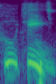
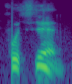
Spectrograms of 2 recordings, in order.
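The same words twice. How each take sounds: First: The word is said with an anglicized pronunciation. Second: The word is said with a French pronunciation. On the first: The speaker calls it wrong. "It's not" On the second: The speaker calls it right. "Spell it or say it right. It's poutine"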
